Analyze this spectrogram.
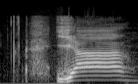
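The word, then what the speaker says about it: ㅑ: Chà, các bạn nghe phát âm của thầy trước đi. Nhá. Ya.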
